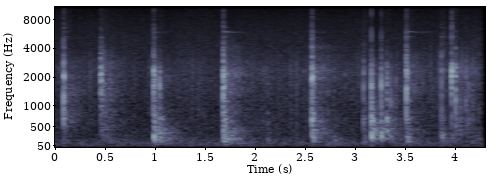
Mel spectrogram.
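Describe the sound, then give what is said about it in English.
A hammer strikes a stone, a meteor, along a fissure in a series of sharp, hard blows, about ten in irregular rhythm, some in quick pairs, each a bright crack with a short ring, until it splits clean in half. “All I'm going to do is try and break it along this fissure. See, I got a hammer.”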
